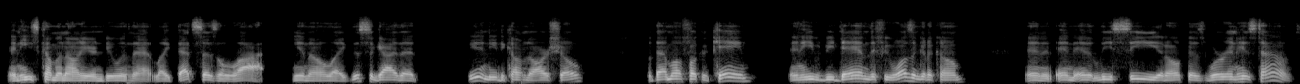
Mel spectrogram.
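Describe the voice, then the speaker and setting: A man's voice: lowish voice, mellow, no room sound. A man hosting a casual podcast, telling stories in a rambling, profane, emphatic way. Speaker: podcast host.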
